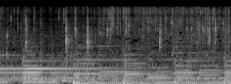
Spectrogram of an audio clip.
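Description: Kitchen tap running in a thin stream into a stainless steel sink, the water splashing over a milk frother's whisk as it is rinsed. Background music plays over it.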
